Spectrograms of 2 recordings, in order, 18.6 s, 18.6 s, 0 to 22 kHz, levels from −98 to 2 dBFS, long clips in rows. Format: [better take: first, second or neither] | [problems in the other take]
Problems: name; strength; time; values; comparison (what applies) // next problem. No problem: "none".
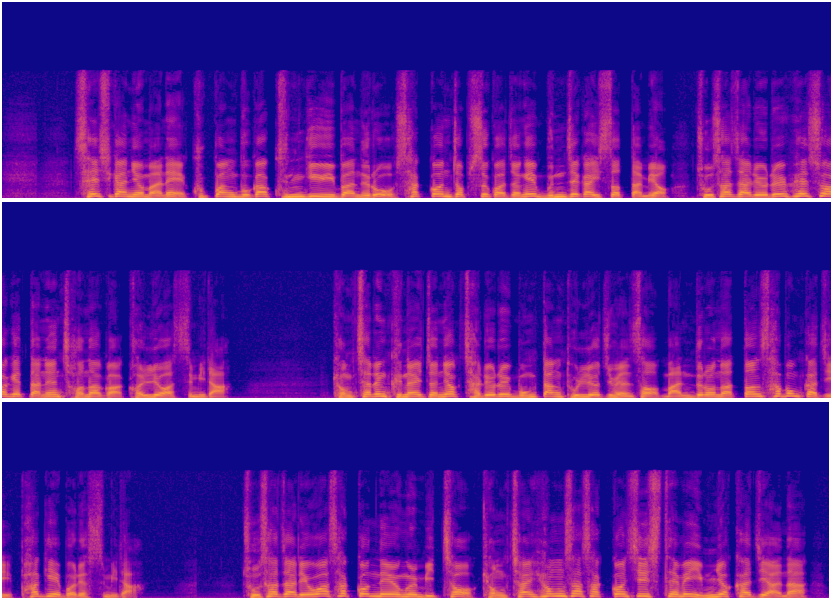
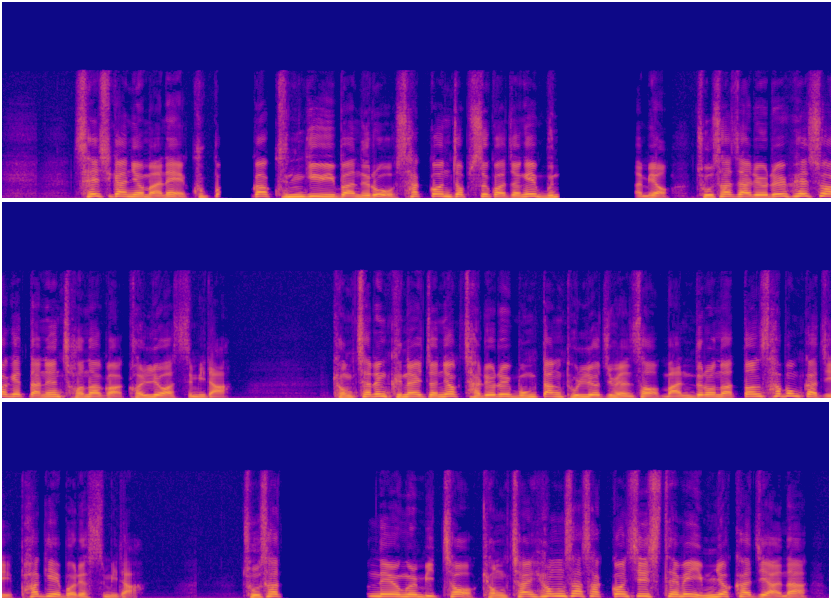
first | audio cutting out; at 1.5 s, at 4 s for 0.5 s and at 15 s for 0.5 s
